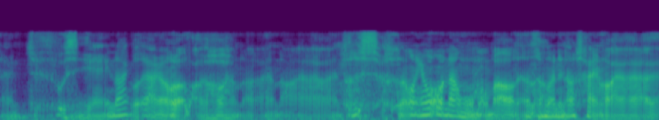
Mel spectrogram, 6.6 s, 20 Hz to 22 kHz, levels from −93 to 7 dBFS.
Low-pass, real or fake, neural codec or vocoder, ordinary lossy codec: 7.2 kHz; fake; autoencoder, 22.05 kHz, a latent of 192 numbers a frame, VITS, trained on many speakers; none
